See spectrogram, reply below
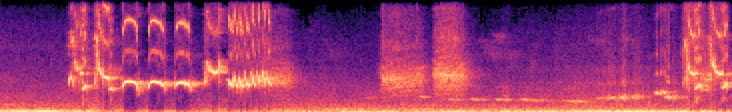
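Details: A caged orange-headed thrush in Singaraja, Bali, in the 'kabel konslet' style gives a short burst of rapid looping notes, then softer sliding whistles, against a low engine-like rumble.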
